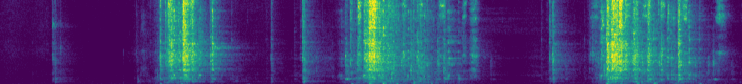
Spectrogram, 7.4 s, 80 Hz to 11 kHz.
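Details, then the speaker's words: 1980s Troy-Bilt Junior tiller, 3 hp Tecumseh HS35, after cleaning the carburetor, throttle about halfway: took a few pulls, then revs in short bursts and picks up cleanly; runs great, idle about 1,000 rpm after pilot needle tuning. "sounds pretty good e e e e yeah it's amazing the difference a clean car makes it took a few poles to start but once it started it ran great"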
